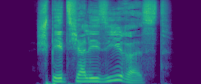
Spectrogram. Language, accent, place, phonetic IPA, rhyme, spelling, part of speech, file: German, Germany, Berlin, [ˌʃpet͡si̯aliˈziːʁəst], -iːʁəst, spezialisierest, verb, De-spezialisierest.ogg
- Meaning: second-person singular subjunctive I of spezialisieren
